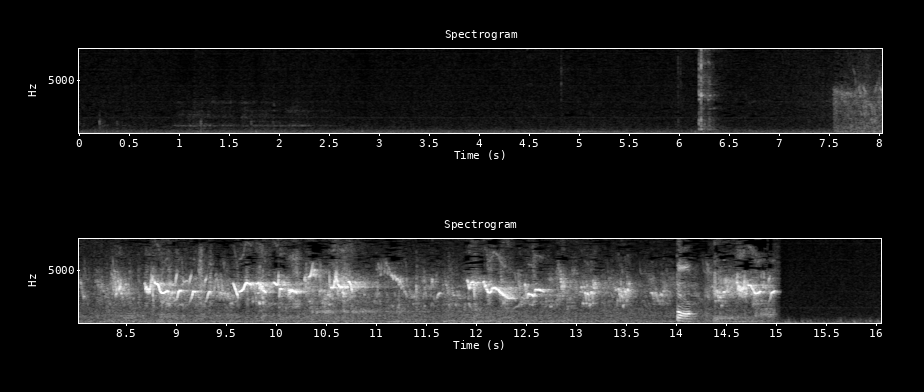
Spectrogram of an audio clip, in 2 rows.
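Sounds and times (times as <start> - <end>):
chorus of small birds chirping: 7.6 - 15.1.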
